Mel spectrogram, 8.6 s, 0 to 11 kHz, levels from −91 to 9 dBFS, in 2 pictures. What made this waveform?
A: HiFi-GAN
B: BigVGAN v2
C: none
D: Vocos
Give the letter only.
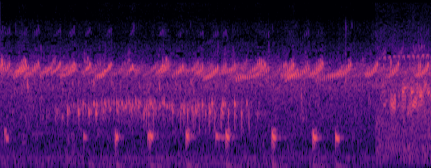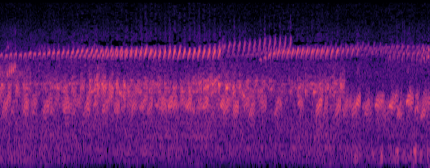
C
